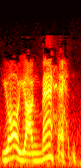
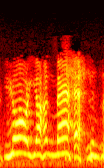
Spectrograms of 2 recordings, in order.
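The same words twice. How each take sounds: First: Taken aback. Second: Laughing, voice jumping much higher; incredulous laugh. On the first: Stunned at her fiancé news. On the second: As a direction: laugh it out in disbelief. Laughs at her young man. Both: Acted.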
